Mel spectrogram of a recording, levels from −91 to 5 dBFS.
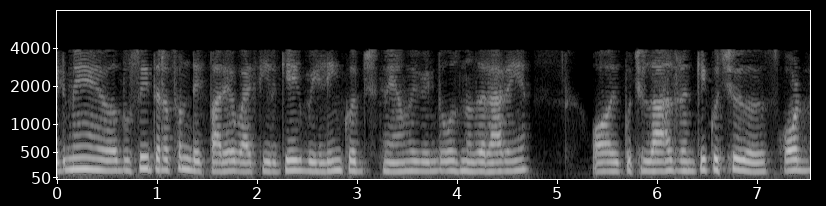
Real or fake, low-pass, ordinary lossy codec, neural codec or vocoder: fake; 7.2 kHz; AAC, 16 kbps; codec, 16 kHz, 0.3 kbps, FocalCodec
